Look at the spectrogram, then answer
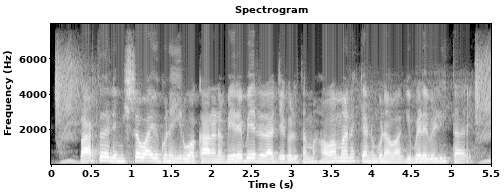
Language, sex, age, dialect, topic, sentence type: Kannada, male, 31-35, Coastal/Dakshin, agriculture, statement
